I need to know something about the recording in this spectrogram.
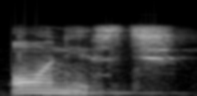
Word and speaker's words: honest: We say an honest, The H to here is silent, like an honest man. So if the word was honest, then we'd say a honest, but the H is silent.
